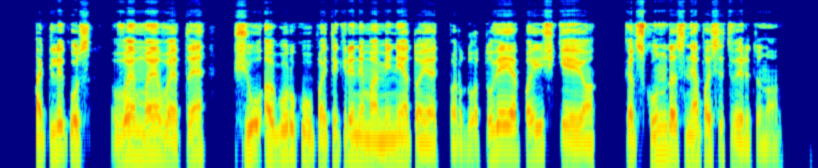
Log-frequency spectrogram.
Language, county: Lithuanian, Šiauliai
